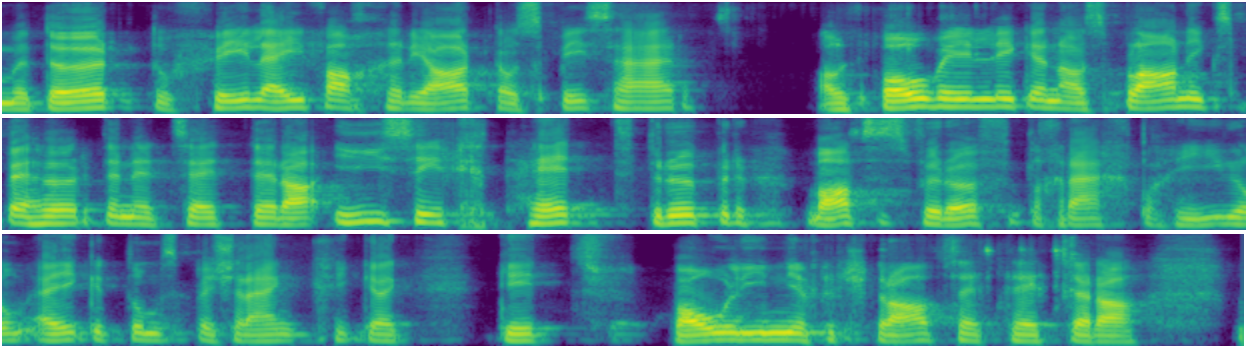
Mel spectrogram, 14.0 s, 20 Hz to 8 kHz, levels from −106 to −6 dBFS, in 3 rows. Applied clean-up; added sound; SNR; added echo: neural mask model Resemble Enhance denoiser.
